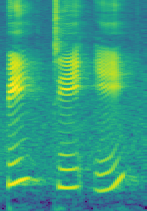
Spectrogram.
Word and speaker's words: pterodactyl: Pterodactyl, P-T-E-R-O-D-A-C-T-Y-L. It is to be pronounced as pterodactyl. First P is silent.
